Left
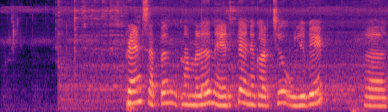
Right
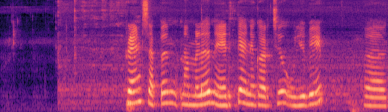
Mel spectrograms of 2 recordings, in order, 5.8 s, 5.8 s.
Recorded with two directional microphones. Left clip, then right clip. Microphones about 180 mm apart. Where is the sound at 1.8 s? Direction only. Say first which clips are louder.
Right 4 dB; 10° right (ahead or behind).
